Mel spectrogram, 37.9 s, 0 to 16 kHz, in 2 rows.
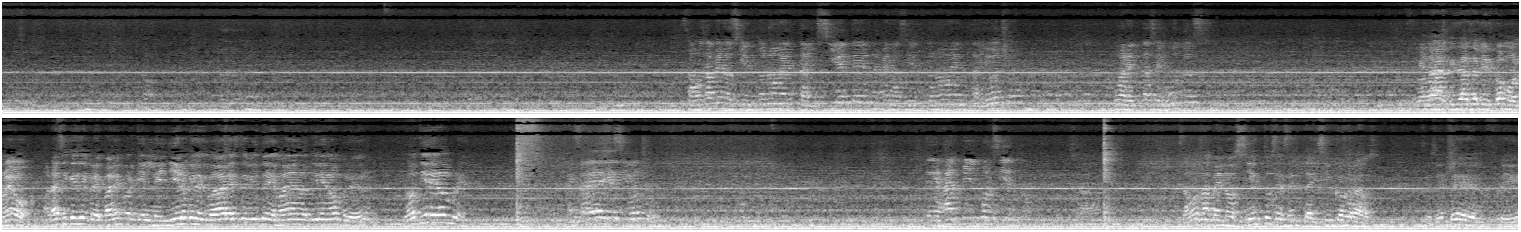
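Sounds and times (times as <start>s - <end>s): low hum of cryotherapy cabin: 0.0s - 37.9s
thin high tone: 16.7s - 37.9s.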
